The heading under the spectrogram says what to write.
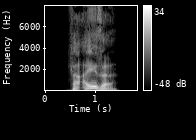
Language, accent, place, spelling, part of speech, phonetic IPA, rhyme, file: German, Germany, Berlin, vereise, verb, [fɛɐ̯ˈʔaɪ̯zə], -aɪ̯zə, De-vereise.ogg
- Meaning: inflection of vereisen: 1. first-person singular present 2. first/third-person singular subjunctive I 3. singular imperative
